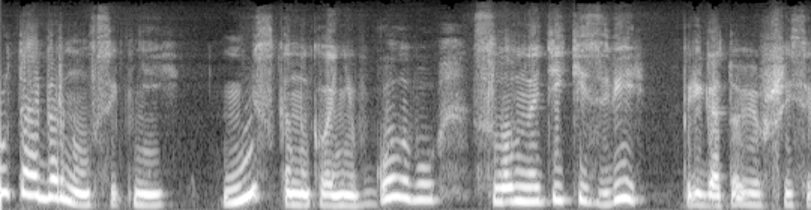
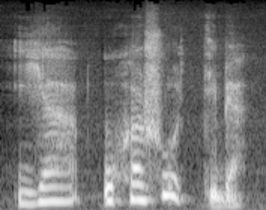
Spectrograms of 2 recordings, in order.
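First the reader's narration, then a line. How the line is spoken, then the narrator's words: Quiet but clear. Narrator (Russian): продолжала Каро тихо, но отчетливо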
